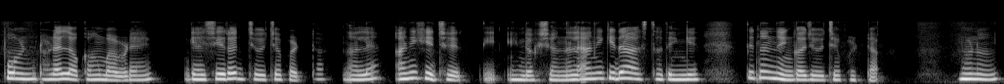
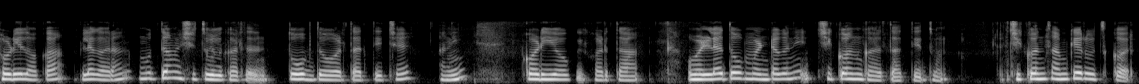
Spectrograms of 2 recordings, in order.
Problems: none marked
